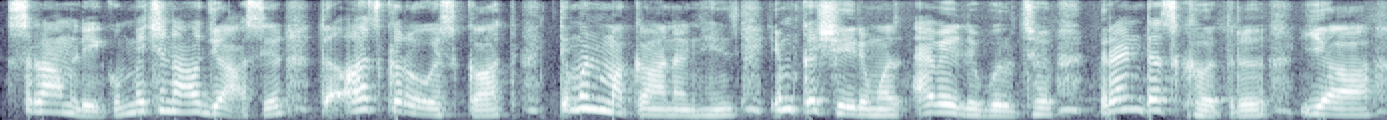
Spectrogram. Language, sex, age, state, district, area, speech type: Kashmiri, male, 30-45, Jammu and Kashmir, Srinagar, urban, spontaneous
